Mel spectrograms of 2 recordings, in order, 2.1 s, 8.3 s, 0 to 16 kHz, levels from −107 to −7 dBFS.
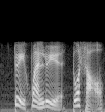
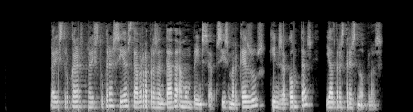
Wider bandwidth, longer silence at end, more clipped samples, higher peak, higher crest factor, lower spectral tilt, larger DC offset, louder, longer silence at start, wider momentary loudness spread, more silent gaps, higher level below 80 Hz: second, 4 kHz vs 8 kHz; second, 0.05 s vs 0.65 s; neither; about the same, -6 dBFS vs -6 dBFS; about the same, 18 dB vs 20 dB; first, -9.5 dB/octave vs -5.5 dB/octave; neither; about the same, -22 LUFS vs -24 LUFS; second, 0.3 s vs 1 s; second, 5 LU vs 8 LU; second, none vs 5.30-5.38 s, 6.39-6.50 s; first, -48 dBFS vs -58 dBFS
